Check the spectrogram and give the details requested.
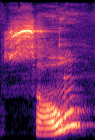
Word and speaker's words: sou: Eu sou, two distinct sounds.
